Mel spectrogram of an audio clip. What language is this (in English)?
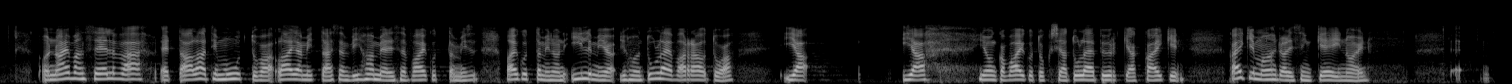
Finnish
